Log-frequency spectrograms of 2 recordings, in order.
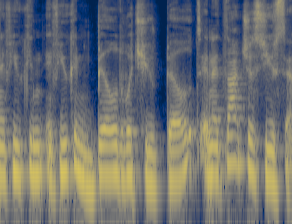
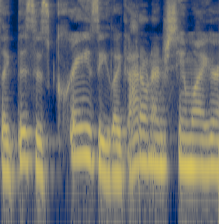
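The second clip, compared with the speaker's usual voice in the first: retold mad outburst; 6 semitones higher than usual. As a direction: replay your own indignant complaint, higher pitched. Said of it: "and I'm mad".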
